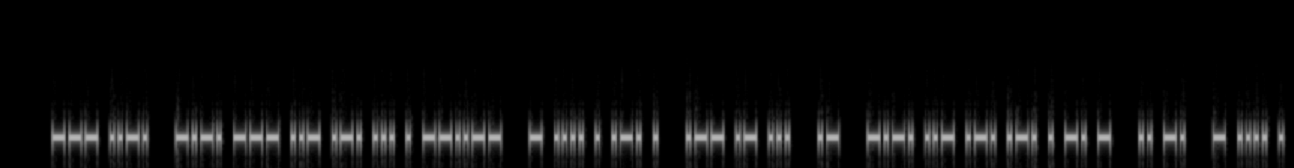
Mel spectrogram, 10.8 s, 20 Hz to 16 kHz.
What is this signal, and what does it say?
Morse code, heard as a keyed tone, about 36 wpm, 700 Hz. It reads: OF COURSE, THERE WAS A CURRENT IN THE
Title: Sentences from Top 1000 Words - Review Part 4 - 35wpm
